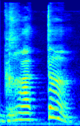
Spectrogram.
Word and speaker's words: gratin: Brasil e eu vou começar então falando do rattan rattan Com certeza você já ouviu falar nesse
